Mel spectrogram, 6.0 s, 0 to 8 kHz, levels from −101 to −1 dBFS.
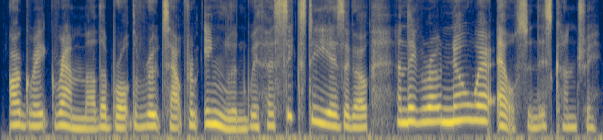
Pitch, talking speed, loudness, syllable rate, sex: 220 Hz, 220 wpm, -17 LUFS, 5.7 syllables/s, female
